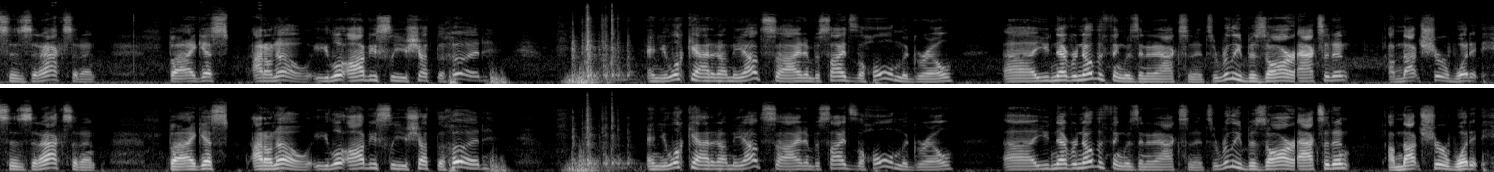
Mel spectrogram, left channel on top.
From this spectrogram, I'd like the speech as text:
is an accident. But I guess, I don't know, obviously you shut the hood and you look at it on the outside, and besides the hole in the grill, you'd never know the thing was in an accident. It's a really bizarre accident. I'm not sure what it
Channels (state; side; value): normal; both; correlation 0.36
